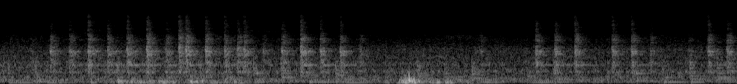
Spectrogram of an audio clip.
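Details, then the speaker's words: Ceiling fan running: quick light ticks about six a second in intermittent bursts over the hum, per customer not continuous; worn motor shaft rattling in its bearing. "இந்த ceiling fan ஓடும்போது சத்தத்தை கேட்டிருப்பீங்க. Tick tick tick டிகி டிகி டிகி டிகின்னு வருது. இந்த சத்தம் கண்டினியூஸா வரல, அப்பப்போ வருது"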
